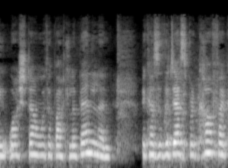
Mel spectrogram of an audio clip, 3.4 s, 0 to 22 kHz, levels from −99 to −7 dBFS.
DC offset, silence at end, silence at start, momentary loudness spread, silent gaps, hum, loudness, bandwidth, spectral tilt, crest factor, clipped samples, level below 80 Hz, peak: under 0.1%; 0 s; 0 s; 7 LU; none; none; -20 LUFS; 15 kHz; -5 dB/octave; 18 dB; under 0.1%; -58 dBFS; -2 dBFS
